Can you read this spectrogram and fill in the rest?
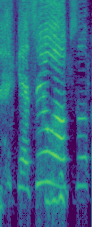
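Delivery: put-on high-pitched, drawn-out little girl voice. Shown as a demonstration. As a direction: put on Lalli's childlike voice, high and slow. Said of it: "एक बच्ची की आवाज से किया था". (ऊँची, धीमी बच्ची की आवाज़)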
